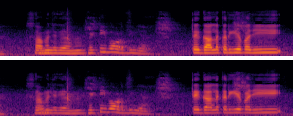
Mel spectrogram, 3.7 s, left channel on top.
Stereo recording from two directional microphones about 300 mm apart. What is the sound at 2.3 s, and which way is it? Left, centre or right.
Speech, centre.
